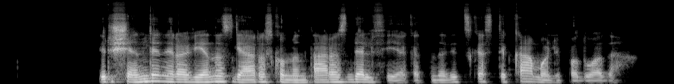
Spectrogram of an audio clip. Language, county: Lithuanian, Vilnius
